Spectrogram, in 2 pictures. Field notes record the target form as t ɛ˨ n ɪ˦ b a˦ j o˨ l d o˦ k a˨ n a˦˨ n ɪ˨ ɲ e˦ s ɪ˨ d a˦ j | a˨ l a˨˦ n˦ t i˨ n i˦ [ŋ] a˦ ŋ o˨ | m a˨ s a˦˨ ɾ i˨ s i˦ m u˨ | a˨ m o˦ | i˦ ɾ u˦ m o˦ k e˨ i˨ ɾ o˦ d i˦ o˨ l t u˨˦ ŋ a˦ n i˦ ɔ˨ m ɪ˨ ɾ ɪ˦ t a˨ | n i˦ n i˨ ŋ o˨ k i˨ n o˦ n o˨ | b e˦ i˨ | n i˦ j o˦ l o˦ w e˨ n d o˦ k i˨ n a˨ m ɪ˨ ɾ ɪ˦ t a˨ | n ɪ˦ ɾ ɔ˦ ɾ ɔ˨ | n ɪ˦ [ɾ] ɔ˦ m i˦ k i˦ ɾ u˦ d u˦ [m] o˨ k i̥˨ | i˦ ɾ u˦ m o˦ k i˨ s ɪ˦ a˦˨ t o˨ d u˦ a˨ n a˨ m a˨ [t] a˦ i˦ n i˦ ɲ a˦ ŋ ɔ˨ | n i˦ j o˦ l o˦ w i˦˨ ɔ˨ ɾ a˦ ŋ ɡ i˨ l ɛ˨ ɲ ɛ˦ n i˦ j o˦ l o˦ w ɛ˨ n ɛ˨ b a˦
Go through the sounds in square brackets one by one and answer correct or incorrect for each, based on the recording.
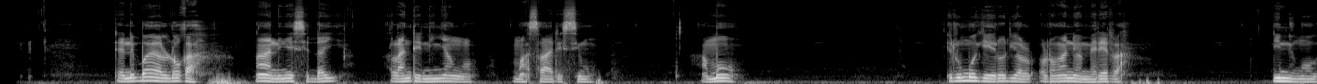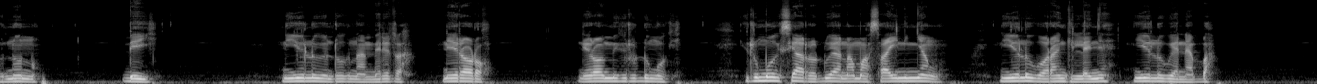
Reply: incorrect: ɲ, correct, incorrect: ŋ, incorrect: s

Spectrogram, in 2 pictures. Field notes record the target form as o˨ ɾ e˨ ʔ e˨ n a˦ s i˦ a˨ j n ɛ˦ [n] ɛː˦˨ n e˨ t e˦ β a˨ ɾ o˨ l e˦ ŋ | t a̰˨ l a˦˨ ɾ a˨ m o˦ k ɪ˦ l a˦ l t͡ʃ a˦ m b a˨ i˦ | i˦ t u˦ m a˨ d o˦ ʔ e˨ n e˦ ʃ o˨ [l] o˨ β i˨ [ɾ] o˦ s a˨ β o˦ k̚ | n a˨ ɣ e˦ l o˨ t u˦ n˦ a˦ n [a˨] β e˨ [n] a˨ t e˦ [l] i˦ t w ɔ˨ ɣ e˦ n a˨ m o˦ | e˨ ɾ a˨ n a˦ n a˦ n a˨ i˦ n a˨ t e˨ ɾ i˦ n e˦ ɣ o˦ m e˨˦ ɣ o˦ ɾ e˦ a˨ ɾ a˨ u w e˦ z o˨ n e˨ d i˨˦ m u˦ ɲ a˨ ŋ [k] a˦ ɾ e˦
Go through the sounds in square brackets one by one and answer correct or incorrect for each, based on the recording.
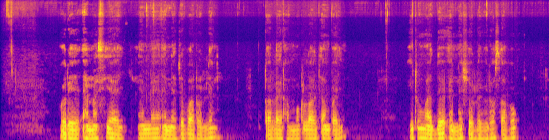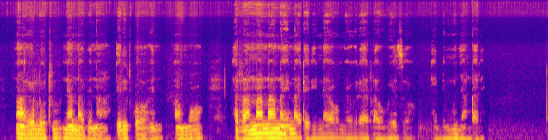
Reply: incorrect: m, correct, correct, correct, correct, incorrect: ɾ, incorrect: ɡ

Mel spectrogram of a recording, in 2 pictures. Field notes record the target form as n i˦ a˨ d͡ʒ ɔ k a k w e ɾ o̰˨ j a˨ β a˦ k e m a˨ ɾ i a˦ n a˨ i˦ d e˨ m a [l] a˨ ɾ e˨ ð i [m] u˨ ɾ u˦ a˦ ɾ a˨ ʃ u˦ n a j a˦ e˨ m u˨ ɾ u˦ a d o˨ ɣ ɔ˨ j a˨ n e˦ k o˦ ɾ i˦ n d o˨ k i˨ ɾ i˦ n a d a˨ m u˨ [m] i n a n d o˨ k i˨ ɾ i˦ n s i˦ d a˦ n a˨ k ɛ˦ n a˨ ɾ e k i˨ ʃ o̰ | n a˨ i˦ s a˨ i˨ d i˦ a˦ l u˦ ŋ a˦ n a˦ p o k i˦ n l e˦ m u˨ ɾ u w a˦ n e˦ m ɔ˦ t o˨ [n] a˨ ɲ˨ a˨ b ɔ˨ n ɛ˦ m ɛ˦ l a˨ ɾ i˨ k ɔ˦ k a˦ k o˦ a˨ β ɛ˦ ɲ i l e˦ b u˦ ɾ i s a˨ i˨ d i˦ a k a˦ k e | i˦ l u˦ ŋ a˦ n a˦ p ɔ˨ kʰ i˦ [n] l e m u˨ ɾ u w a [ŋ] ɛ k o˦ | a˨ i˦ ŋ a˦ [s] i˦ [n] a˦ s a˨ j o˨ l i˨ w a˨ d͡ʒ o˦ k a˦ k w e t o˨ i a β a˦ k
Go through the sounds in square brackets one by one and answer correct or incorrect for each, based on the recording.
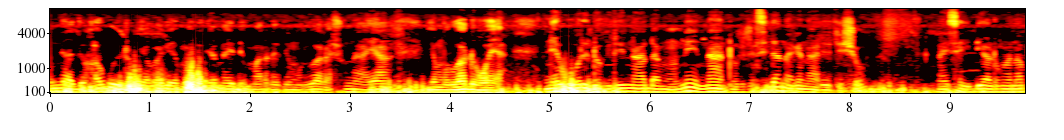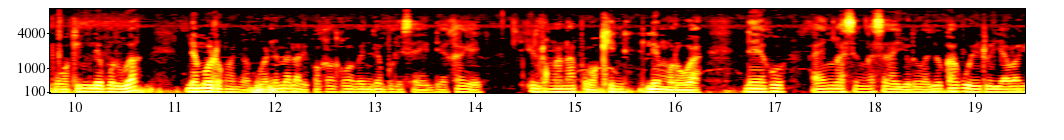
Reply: incorrect: ɾ, correct, incorrect: n, incorrect: ŋ, correct, incorrect: n, correct, incorrect: ŋ

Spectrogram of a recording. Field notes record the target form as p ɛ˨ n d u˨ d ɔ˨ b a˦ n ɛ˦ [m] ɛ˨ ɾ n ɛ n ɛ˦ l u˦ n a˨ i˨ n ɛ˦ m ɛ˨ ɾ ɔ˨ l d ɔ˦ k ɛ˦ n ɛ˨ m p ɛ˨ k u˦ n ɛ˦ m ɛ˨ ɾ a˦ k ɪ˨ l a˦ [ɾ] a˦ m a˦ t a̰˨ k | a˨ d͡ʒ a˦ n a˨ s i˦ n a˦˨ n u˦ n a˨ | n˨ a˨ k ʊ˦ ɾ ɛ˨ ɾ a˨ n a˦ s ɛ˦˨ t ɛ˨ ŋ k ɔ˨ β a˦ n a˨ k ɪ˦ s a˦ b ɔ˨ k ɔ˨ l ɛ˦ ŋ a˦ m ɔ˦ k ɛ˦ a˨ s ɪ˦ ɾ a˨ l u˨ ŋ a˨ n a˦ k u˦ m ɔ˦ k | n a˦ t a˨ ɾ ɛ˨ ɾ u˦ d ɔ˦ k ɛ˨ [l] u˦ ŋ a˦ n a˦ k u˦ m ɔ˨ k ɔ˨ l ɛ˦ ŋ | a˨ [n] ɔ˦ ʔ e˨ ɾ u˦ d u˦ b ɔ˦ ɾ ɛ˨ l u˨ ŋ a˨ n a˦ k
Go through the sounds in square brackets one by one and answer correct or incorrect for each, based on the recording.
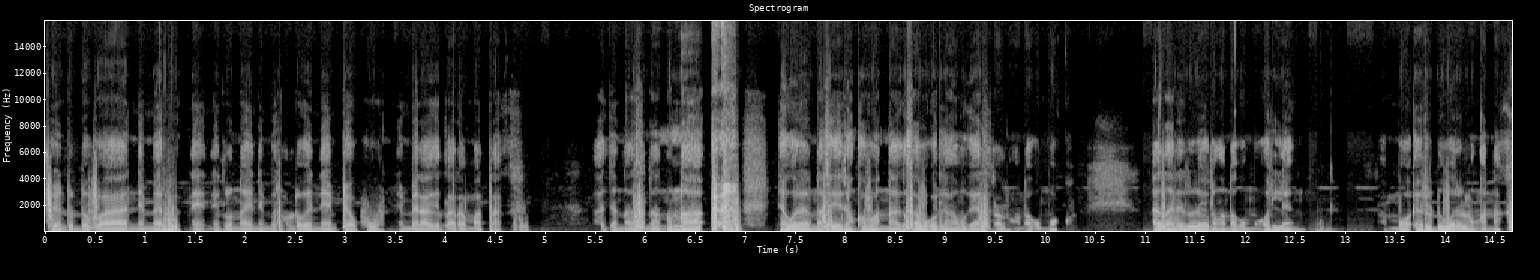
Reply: correct, correct, correct, incorrect: m

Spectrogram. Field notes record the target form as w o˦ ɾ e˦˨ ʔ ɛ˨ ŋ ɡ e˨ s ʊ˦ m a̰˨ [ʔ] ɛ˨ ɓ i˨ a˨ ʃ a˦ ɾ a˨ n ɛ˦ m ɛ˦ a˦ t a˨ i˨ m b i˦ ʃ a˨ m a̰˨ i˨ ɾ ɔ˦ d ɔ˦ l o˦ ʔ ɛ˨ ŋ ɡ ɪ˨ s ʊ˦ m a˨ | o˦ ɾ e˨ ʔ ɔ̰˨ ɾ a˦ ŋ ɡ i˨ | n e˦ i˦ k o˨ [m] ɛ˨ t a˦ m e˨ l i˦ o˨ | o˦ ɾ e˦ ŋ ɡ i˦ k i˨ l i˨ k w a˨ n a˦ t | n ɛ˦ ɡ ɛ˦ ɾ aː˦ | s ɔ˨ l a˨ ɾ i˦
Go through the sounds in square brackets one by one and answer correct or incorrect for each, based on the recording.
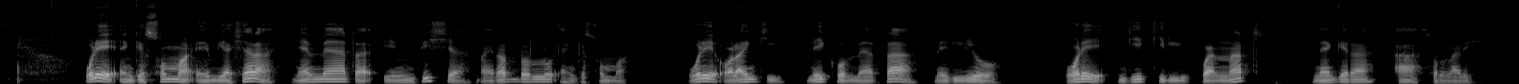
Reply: correct, correct

